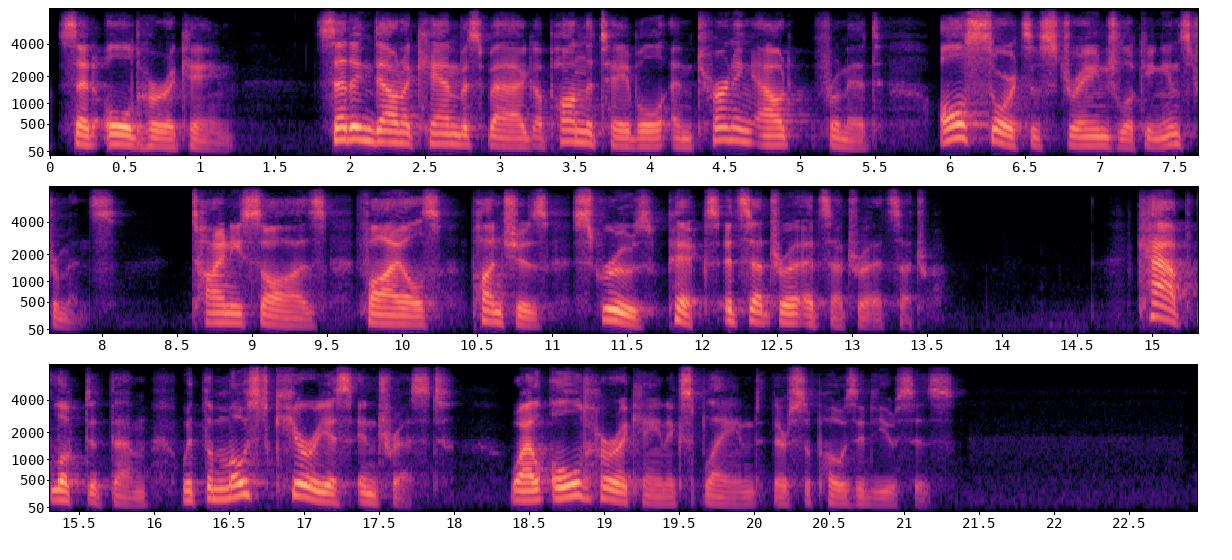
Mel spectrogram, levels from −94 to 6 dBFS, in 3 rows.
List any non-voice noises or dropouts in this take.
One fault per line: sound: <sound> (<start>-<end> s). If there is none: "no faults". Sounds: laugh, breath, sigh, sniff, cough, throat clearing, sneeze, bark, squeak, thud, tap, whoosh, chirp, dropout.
no faults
